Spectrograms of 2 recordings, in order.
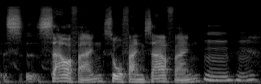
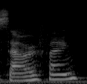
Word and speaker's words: Saurfang: Everyone's like, "There's no precedent. It's soar like dinosaur.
